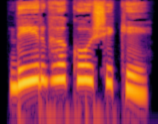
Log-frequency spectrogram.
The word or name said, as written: ದೀರ್ಘಕೋಶಿಕೆ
